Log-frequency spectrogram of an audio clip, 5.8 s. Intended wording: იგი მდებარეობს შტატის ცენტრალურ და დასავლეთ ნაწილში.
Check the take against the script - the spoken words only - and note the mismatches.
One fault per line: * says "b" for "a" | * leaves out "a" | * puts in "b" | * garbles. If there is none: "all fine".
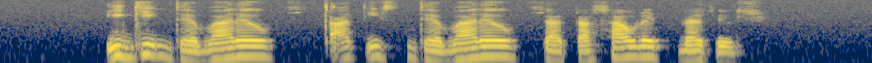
* says "მდებარეობს" for "ცენტრალურ"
